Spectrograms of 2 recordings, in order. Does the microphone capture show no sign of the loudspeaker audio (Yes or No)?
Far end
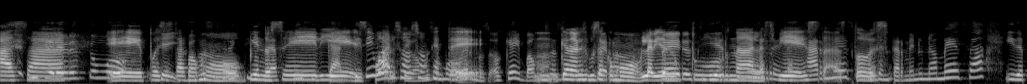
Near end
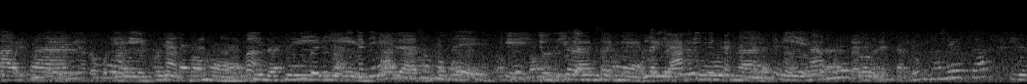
No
